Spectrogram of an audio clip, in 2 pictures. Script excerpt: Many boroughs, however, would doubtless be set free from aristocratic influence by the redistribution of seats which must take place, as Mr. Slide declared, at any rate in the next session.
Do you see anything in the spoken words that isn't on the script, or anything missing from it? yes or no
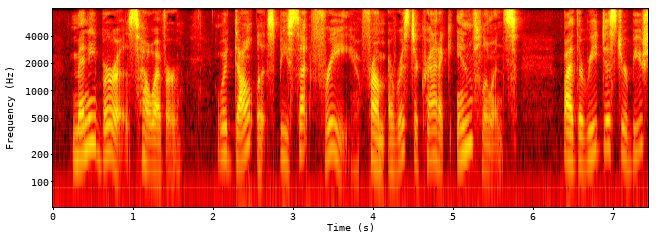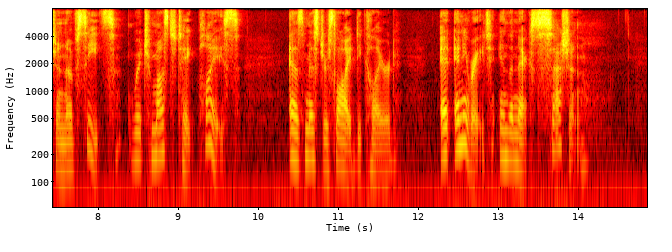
no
